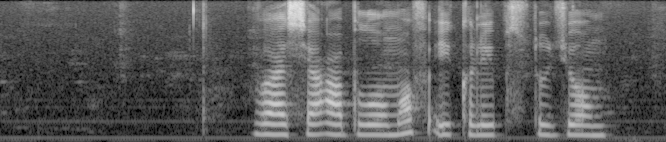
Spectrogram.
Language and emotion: Russian, neutral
